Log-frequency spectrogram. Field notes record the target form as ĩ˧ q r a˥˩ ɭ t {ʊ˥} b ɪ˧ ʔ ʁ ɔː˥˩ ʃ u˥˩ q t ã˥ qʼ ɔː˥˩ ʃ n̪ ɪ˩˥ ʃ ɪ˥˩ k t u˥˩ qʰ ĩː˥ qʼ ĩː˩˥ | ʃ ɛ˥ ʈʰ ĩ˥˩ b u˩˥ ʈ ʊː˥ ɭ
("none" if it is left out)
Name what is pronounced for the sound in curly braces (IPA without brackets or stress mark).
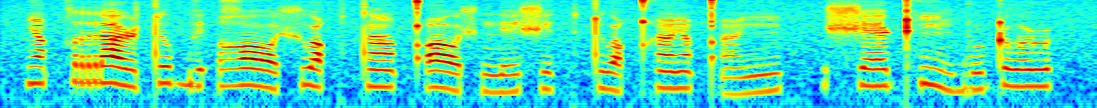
ʊ˥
